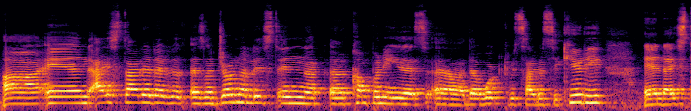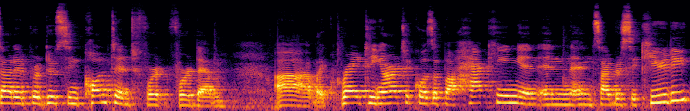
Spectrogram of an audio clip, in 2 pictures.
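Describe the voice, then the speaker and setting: A woman's medium pitch with ordinary pitch variation, very even loudness and a moderate pace, along with audible room echo and noticeable background noise. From Brazil. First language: Portuguese. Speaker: penetration tester. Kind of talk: conference talk.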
